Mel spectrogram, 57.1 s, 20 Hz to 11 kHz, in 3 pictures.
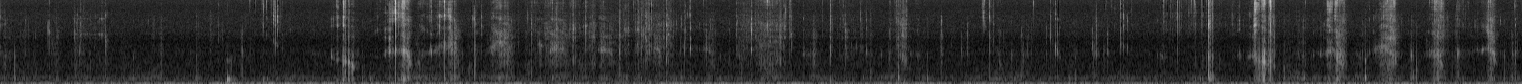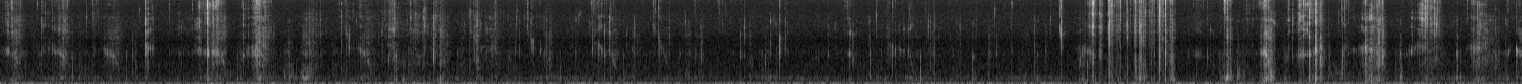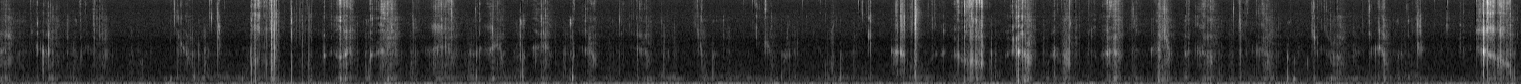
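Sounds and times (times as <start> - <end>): crunchy biting and chewing: 0.0 - 57.0.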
